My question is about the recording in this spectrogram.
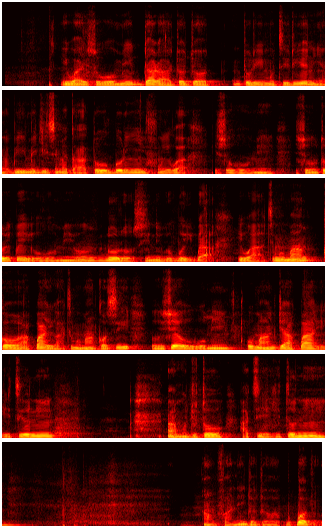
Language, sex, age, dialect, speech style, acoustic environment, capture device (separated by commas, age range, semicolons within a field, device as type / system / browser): Yoruba, male, 25-34, Nigeria - Ibadan, happy; relaxed; excited; focused, silence, mobile / Linux / Chrome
